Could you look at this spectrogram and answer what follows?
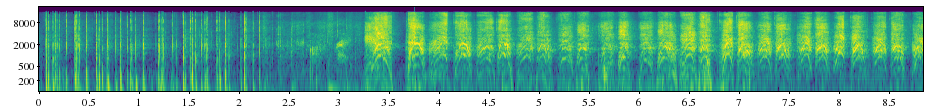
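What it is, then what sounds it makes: Vinyl cosmetic pouch tapped and scratched. A small, soft, lightly filled purple metallic vinyl zipper pouch with a clear window and printed shapes is held in both hands and tapped and scratched with long painted nails, then held beside the face. A fast run of sharp, dry taps gives way to a steady rhythm of bright, crinkly scratching strokes centred around 2 kHz.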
